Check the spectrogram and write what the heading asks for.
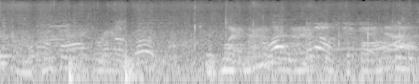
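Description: Overlapping voices of spectators calling and chattering from the bank as a two-man racing canoe is paddled hard past, with paddle strokes splashing in the water.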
